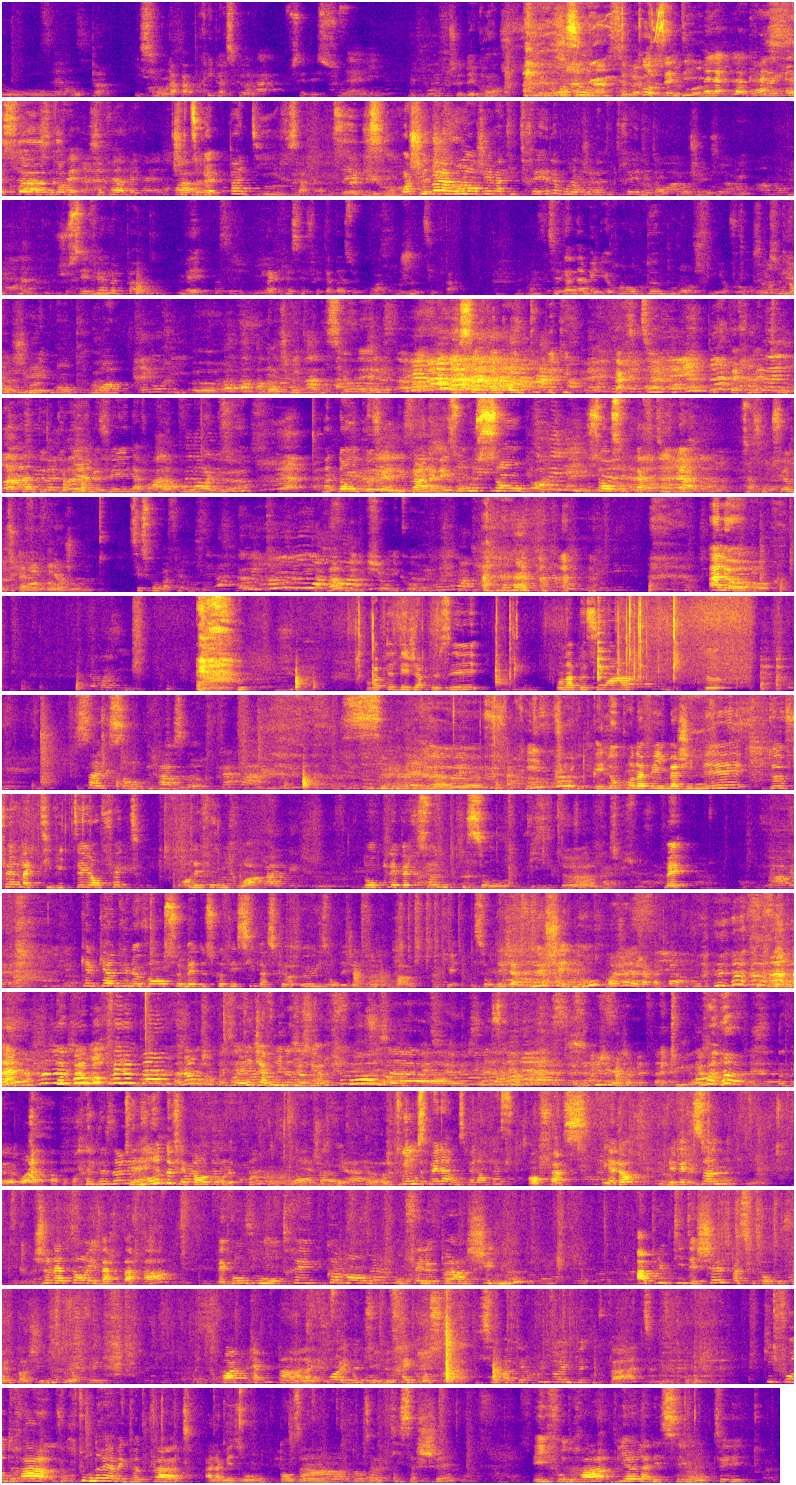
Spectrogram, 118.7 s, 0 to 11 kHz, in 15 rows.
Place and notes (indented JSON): {
  "title": "L'Hocaille, Ottignies-Louvain-la-Neuve, Belgique - KAP Le Levant",
  "date": "2016-03-24 15:20:00",
  "description": "This is the continuation of the first recording, the workshop is beginning. As there's a lot of people, a few place (kots are small) and very friendly ambience, it's very noisy ! People begin to learn how to make bread.",
  "latitude": "50.67",
  "longitude": "4.61",
  "altitude": "125",
  "timezone": "Europe/Brussels"
}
